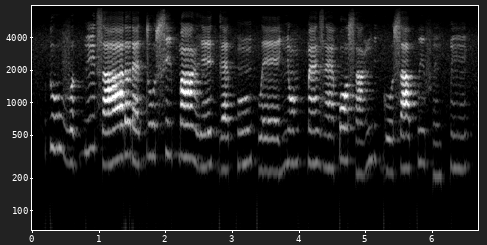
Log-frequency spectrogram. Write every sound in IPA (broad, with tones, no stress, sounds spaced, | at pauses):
ɗ u˦ v ə˨ ɡ͡b ĩ˦ s aː˨˦ ɾ ə˧ ɾ ɛ˨ d u˧ s i˧ ɓ ã˦ ɣ e˨˦ ɡ ɛ˨ kʷ ũ˨˦ kʷ eː˨ ɲ ɔ̃˦ k͡p ɛ̃˦ z ɛ̃˧ ɓ ɔ˦ s ã˨ ŋ i˦ ɡ u˨ s a˧ p i˦ f ĩ˨ k͡p ĩ˧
